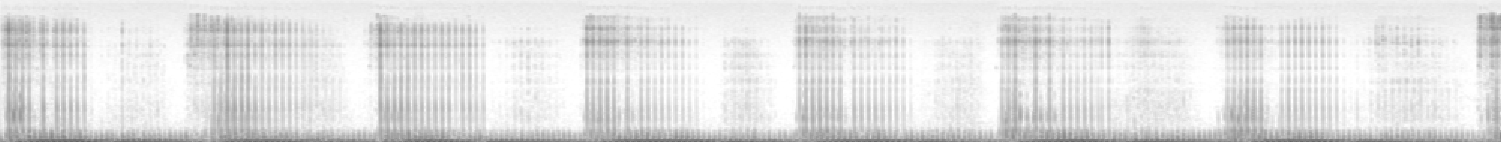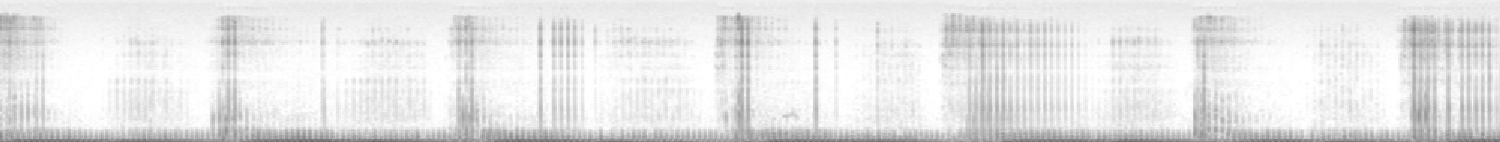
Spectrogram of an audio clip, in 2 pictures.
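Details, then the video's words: A domestic cat near a fireplace keeps up a continuous throaty purr that rises and falls in soft breath-paced waves, overlaid by repeated sharp pops and crackling of the fire. "Cozy Fireplace Cat Purring"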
